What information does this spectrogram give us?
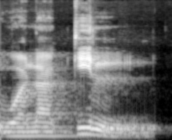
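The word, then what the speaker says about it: وَلَٰكِن لَّا: Nunnya bersukun dibaca walakin. Takkan karena nun sukun ini digabungkan dengan lam nanti kita bacanya maka walakinnya sudah kita ubah menjadi walakil. Jadi l i n walakin kita ubah menjadi L I walakil.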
